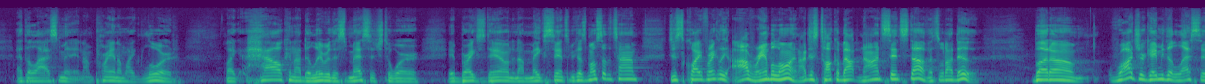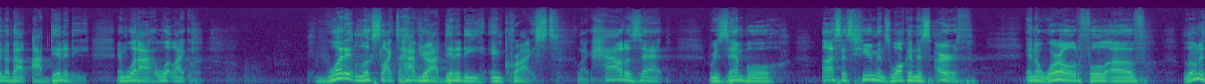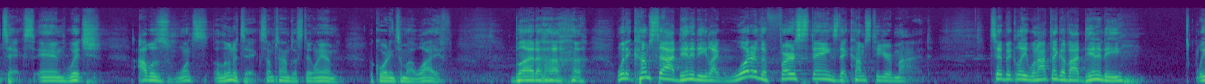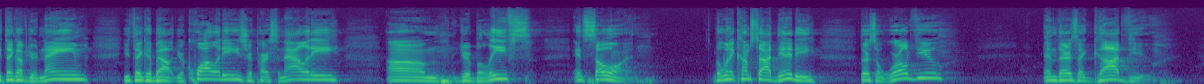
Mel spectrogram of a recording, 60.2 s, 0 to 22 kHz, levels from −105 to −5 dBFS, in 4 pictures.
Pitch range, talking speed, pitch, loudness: 110-150 Hz, 160 wpm, 125 Hz, -38 LUFS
